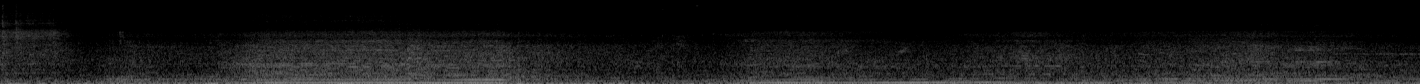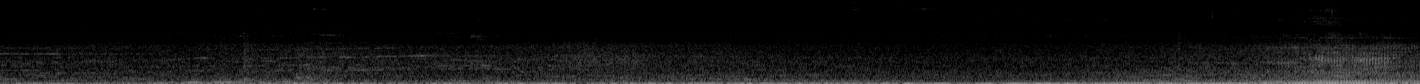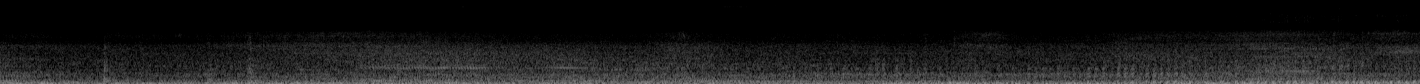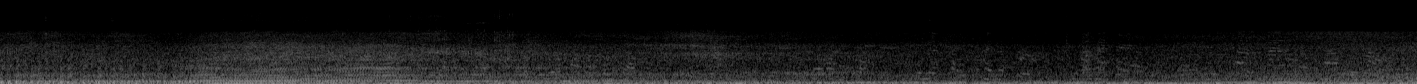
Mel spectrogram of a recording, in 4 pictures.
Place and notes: walking on the Road, Traffic Sound, Various shops voices
Binaural recordings
Zoom H4n+ Soundman OKM II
